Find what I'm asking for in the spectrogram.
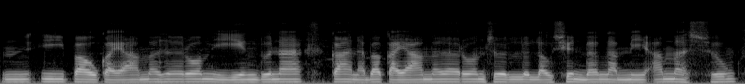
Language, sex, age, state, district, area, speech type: Manipuri, male, 18-30, Manipur, Tengnoupal, rural, spontaneous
